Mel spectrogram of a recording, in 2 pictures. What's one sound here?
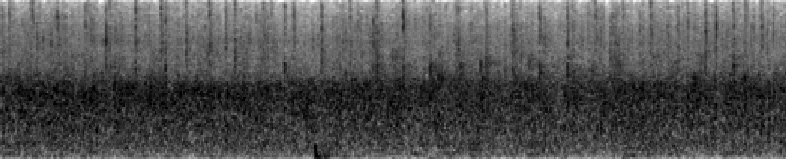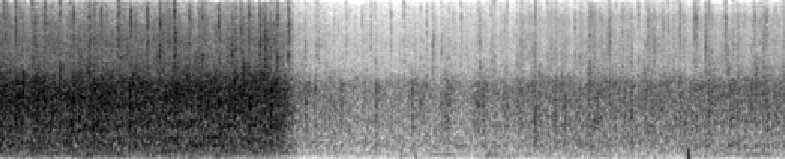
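A large audience applauds steadily, then the clapping suddenly drops to a quieter patter.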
